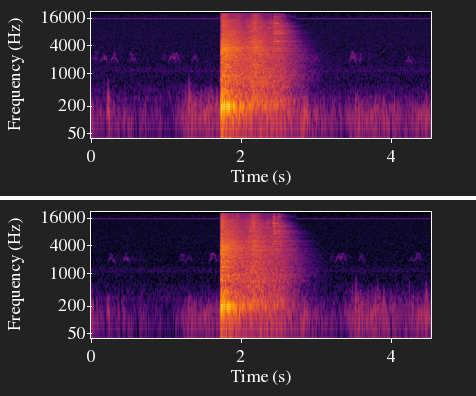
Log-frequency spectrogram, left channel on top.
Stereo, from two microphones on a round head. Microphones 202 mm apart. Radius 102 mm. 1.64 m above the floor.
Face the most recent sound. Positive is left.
turn(degrees=-35)  # may be behind; listen again after turning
